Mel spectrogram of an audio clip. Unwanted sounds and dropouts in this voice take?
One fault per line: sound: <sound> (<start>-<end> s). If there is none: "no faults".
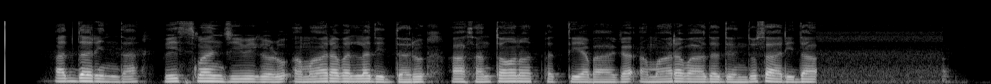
no faults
